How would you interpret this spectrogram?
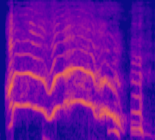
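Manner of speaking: very high woman's scream, imitated; mock scream. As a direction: shriek like the horrified lady. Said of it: "She screams, right?".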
